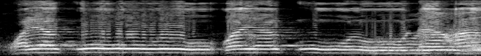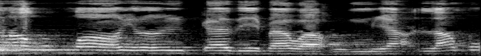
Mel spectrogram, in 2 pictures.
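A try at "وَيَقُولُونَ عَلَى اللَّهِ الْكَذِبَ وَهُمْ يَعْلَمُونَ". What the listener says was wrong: Ainnya ditekan ya'lamun. Ya'lamun, diulang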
